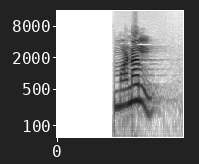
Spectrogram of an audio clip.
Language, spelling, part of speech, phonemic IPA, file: Tamil, மணல், noun, /mɐɳɐl/, Ta-மணல்.ogg
- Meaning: sand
